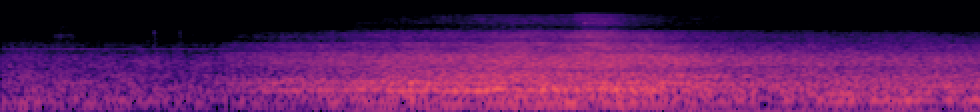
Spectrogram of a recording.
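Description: Noise of a passing vehicle that swells over a couple of seconds and then eases off, over a faint steady low hum.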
